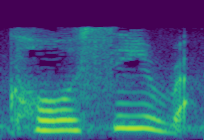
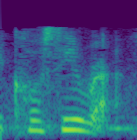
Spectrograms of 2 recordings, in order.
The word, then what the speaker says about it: Coursera: 它实际上是 course 和 era 放在一起，然后把其中的一个 e 省略掉了哈，所以就是正确的发音是 Coursera， OK， Coursera。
